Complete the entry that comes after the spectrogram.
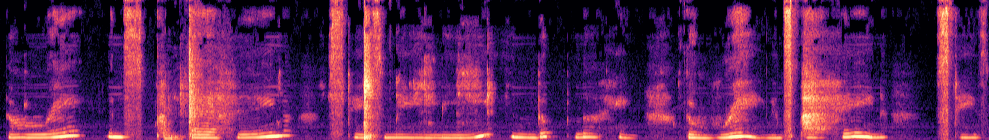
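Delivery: slow whispered practice to herself. Real, not acted. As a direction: mouth the phrase slowly under her breath. Practising alone under her breath.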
